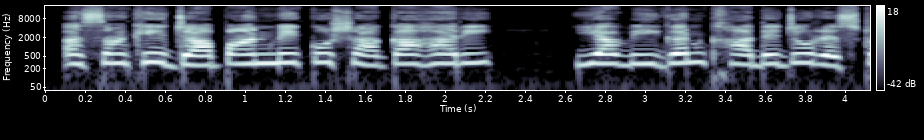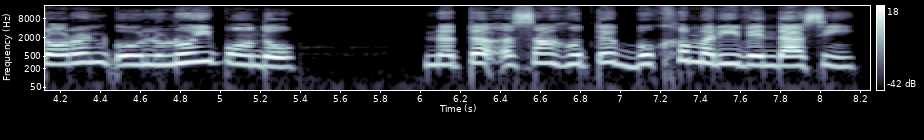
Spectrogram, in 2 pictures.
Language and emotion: Sindhi, fearful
